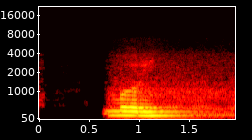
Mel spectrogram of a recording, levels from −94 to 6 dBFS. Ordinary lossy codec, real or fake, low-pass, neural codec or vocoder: Opus, 32 kbps; real; 7.2 kHz; none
